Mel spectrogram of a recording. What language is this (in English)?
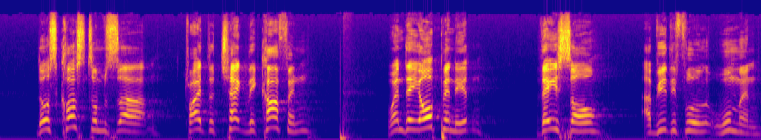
English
